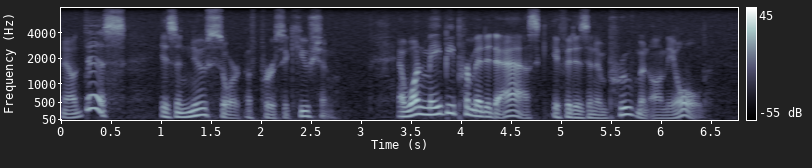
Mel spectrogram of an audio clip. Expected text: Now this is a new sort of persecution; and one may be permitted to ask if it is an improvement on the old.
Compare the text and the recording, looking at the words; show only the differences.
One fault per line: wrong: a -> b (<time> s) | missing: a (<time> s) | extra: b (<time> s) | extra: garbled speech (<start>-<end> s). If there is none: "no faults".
no faults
